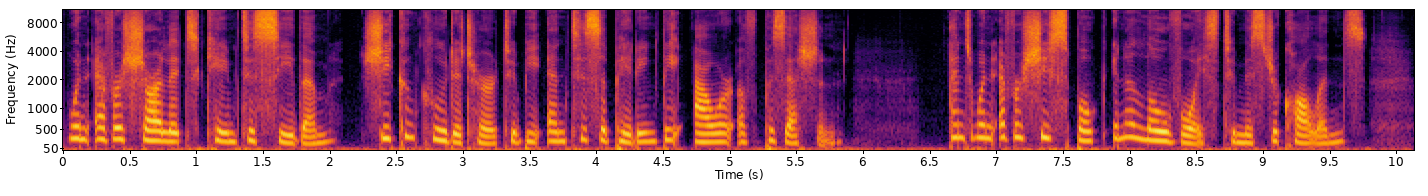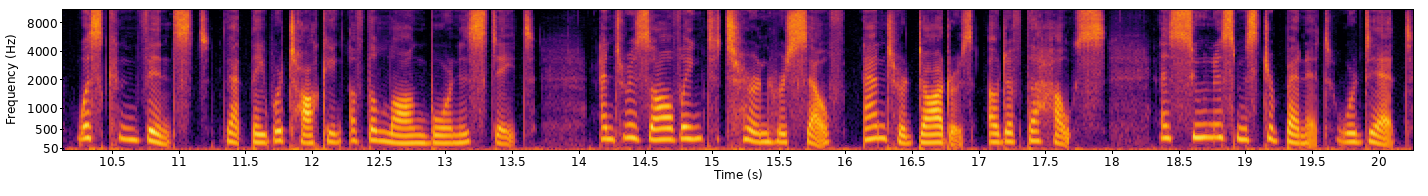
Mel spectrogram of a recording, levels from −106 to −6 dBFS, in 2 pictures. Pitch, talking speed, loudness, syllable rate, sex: 225 Hz, 165 wpm, -22 LUFS, 5.1 syllables/s, female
